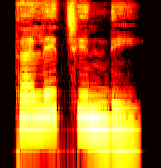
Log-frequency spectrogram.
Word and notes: ತಲೆಚಿಂದಿ: Kannada

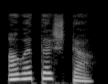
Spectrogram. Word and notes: ಅವತಷ್ಟ: Kannada

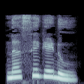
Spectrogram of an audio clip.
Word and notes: ನಸೆಗೆಡು: nasegeḍu; Kannada

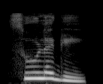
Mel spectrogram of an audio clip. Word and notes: ಸೊಳಗ: Kannada

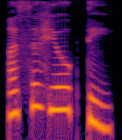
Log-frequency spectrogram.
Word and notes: ಅಸಹ್ಯೋಕ್ತಿ: asahyōkti

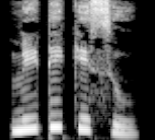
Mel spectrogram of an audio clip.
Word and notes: ಮೊಟಕಿಸು: Kannada

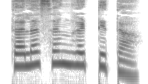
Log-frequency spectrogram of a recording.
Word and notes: ತಲಸಂಘಟ್ಟಿತ: tala saŋghaṭṭita

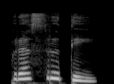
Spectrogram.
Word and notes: ಪ್ರಸೃತಿ: prasřti

